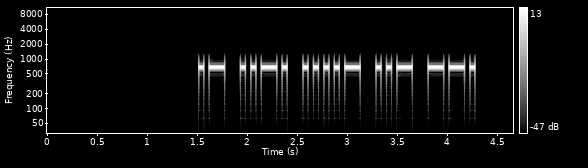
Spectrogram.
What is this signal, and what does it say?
Morse code, heard as a keyed tone, about 22 wpm, 700 Hz. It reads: AF4UG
